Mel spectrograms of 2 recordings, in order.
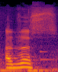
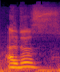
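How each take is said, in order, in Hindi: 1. Stress दूसरे अक्षर पर है। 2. स्ट्रेस दूसरे अक्षर पर है।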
